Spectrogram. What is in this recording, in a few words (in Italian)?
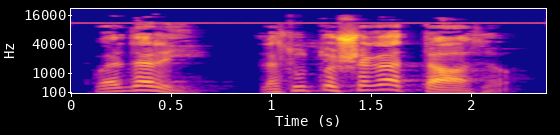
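"sciagattato", dialetto crespinese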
